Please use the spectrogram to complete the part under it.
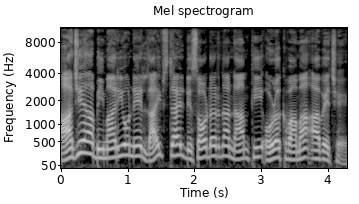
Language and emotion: Gujarati, neutral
